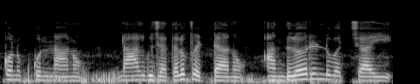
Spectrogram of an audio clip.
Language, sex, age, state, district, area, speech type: Telugu, female, 45-60, Andhra Pradesh, Kakinada, rural, spontaneous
